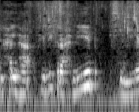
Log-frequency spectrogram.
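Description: Milk pours into a metal pot.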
